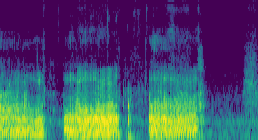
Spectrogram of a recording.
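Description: Golden retrievers growling in play during a tug-of-war, three growls of about a second each with short breaks between, the last ending about four seconds in.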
